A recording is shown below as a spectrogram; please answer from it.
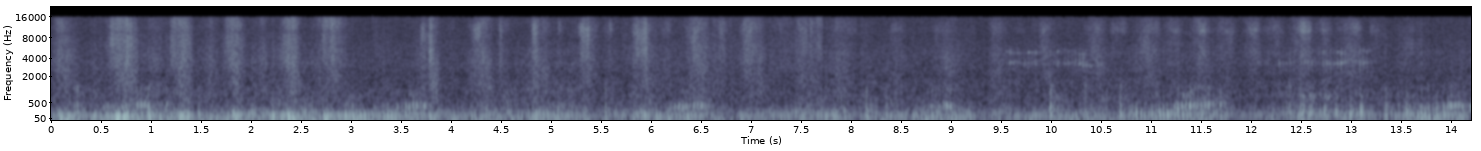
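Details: Pet cat purring steadily as it is scratched with fake nails; a continuous low, throbbing rumble with soft rising hums every couple of seconds, overlaid by crisp, rapid scratching of nails through fur.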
